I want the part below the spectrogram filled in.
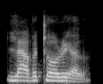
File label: "lavatorial", Indian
